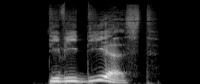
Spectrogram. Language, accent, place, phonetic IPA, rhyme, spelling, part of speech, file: German, Germany, Berlin, [diviˈdiːɐ̯st], -iːɐ̯st, dividierst, verb, De-dividierst.ogg
- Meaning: second-person singular present of dividieren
